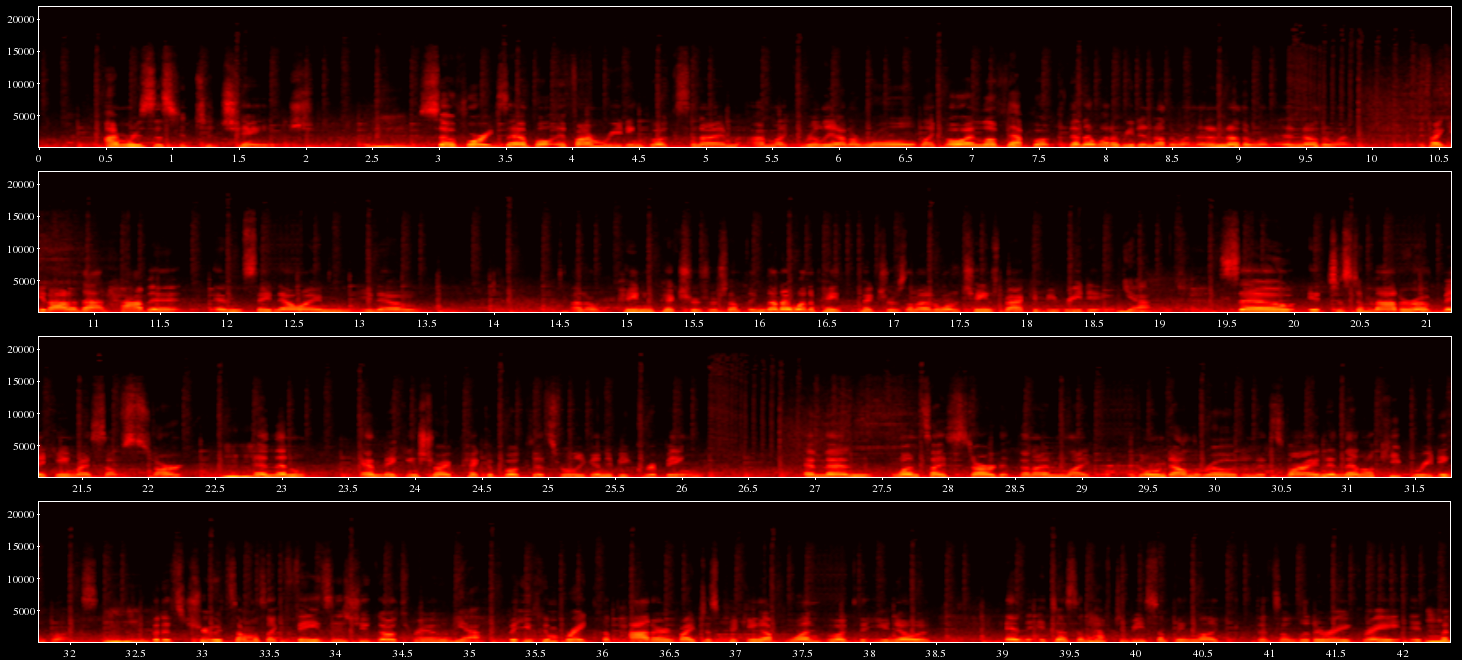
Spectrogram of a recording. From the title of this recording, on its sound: Live from SIBF 2023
